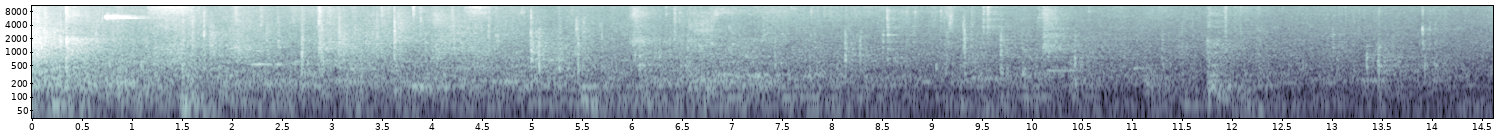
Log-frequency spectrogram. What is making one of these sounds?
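Small coughs and rustles from an audience fill a quiet, echoing hall.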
